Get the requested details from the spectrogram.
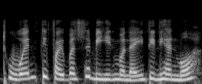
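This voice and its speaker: A manipulative mother gives curt orders, then softens them with coaxing, as a woman puts her on. The voice is fairly high. The recording is close and dry. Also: fast talker, no echo, faint music behind, natural voice. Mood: coaxing commands. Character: cold, scheming, chain-smoking mother.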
